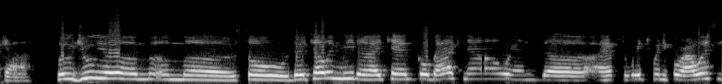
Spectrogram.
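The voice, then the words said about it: Imitates a strong accent. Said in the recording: “He's got this strong accent.”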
